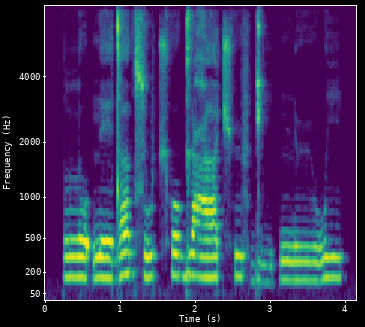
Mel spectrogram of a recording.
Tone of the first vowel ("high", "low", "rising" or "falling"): low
